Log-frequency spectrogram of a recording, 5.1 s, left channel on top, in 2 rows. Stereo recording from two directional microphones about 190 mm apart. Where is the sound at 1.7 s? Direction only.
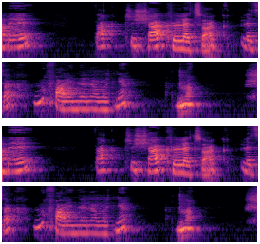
10° left (ahead or behind).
